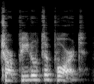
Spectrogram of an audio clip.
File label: voice message torpedo left, crew ships english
